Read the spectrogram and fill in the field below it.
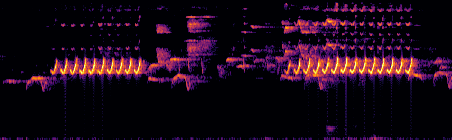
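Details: Chinese nuthatch (Sitta villosa) singing two fast, even trills of about a dozen high, rising-falling notes each, separated by a pause with scattered chirps from other birds.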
